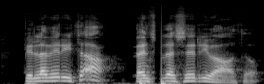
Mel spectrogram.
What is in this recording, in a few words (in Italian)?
"pe", crespinese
